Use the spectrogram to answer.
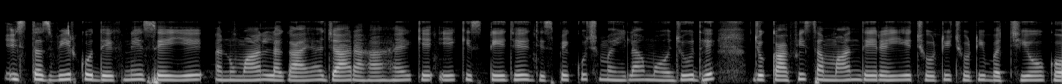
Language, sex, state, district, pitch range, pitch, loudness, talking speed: Hindi, female, Bihar, Kishanganj, 200-220 Hz, 210 Hz, -26 LUFS, 170 wpm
